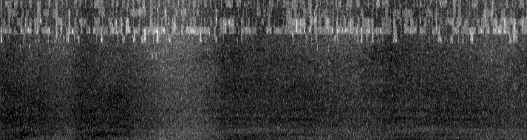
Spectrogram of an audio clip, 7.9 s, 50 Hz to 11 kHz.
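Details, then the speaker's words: 1976 Porsche 911 Carrera 2.7 L, after hard-start electrical fix, leak-downs 10% all cylinders: engine speed swells and sags every couple of seconds, an idle surge; valve adjustment and service still due. "right up this morning it is surging that a different issue"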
